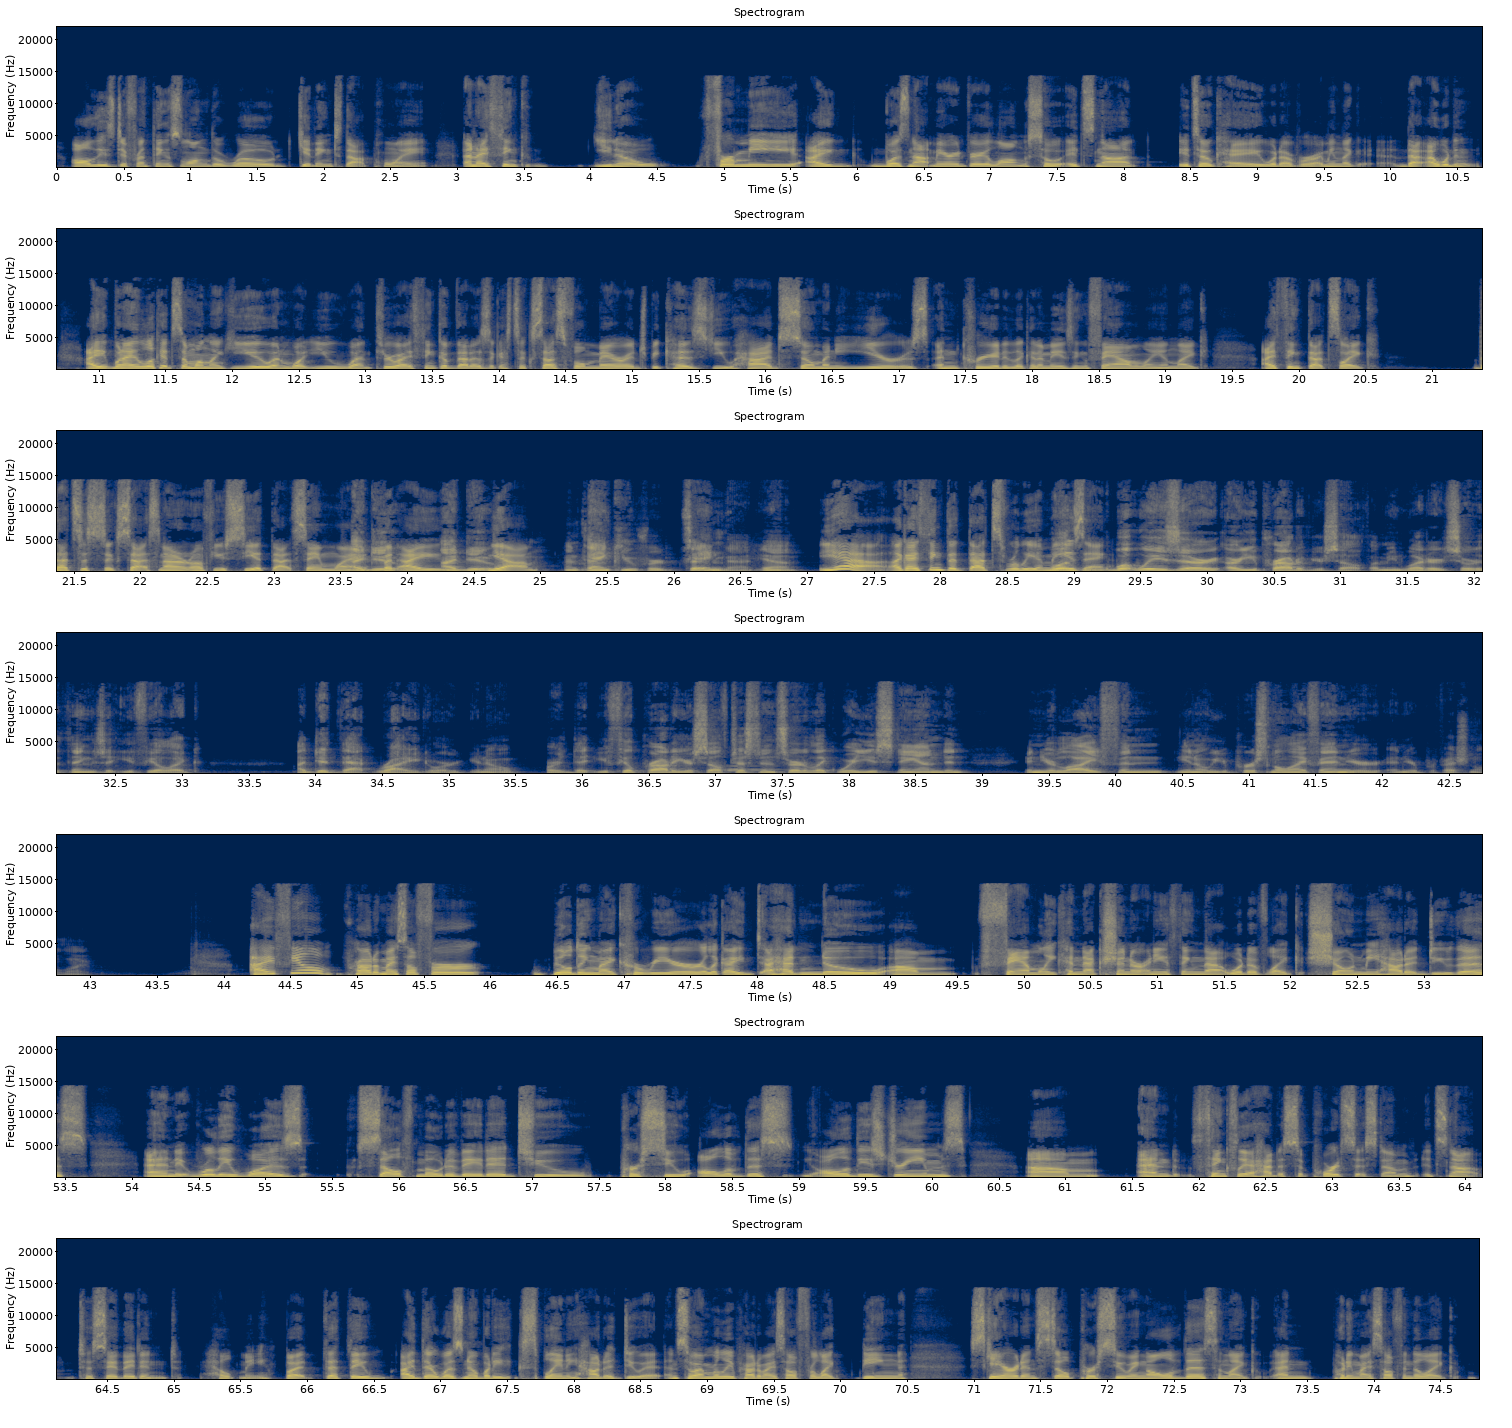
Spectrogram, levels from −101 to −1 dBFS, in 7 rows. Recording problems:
none

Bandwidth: 14.5 kHz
